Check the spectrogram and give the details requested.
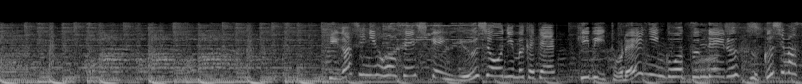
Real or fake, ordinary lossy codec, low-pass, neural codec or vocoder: real; none; 7.2 kHz; none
